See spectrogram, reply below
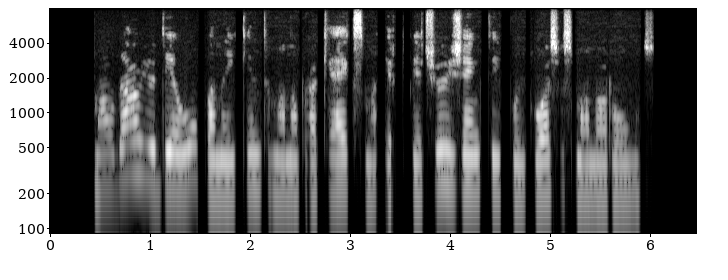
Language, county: Lithuanian, Vilnius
